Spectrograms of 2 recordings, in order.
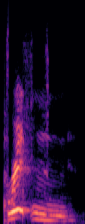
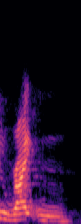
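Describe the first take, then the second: First: The first vowel is short, as in 'bit'. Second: The first vowel is long, as in 'bite'. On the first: The speaker calls it right. "we change the sound to I" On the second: The speaker calls it wrong. "do not say writin'"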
